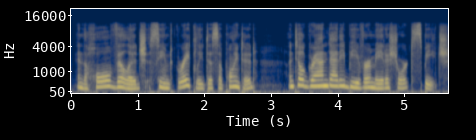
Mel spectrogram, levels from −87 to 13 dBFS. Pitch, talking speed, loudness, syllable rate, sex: 205 Hz, 150 wpm, -17 LUFS, 5.2 syllables/s, female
